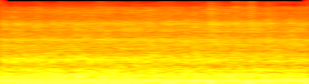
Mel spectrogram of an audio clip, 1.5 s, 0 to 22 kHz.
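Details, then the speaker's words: Firman WH3200iE dual-fuel generator on propane, just started, choke now closed: smooth, even hum at constant speed with no surging or misfire; quiet, normal running. "i gotta say it's i think pretty quiet"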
